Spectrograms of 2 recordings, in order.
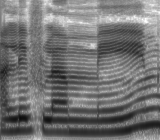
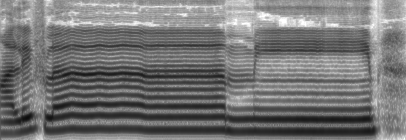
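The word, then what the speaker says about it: الم: ini berarti mengandung gunah makanya bacanya Alif kemudian lam lanya enam harakat kemudian guna dulu tiga harakat baru baca mimnya contohnya alif lam m jadi jangan langsung alif lam mim Tapi ada gunanya dulu Alif Lam Mim ya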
